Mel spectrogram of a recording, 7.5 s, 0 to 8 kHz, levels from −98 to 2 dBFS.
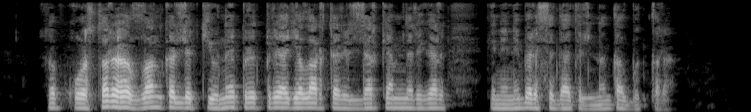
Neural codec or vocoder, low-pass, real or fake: none; 7.2 kHz; real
